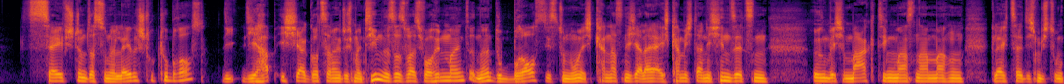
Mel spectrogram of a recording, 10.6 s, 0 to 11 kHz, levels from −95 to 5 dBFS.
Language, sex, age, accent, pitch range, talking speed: German, male, 30-49, German, 115-140 Hz, 270 wpm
